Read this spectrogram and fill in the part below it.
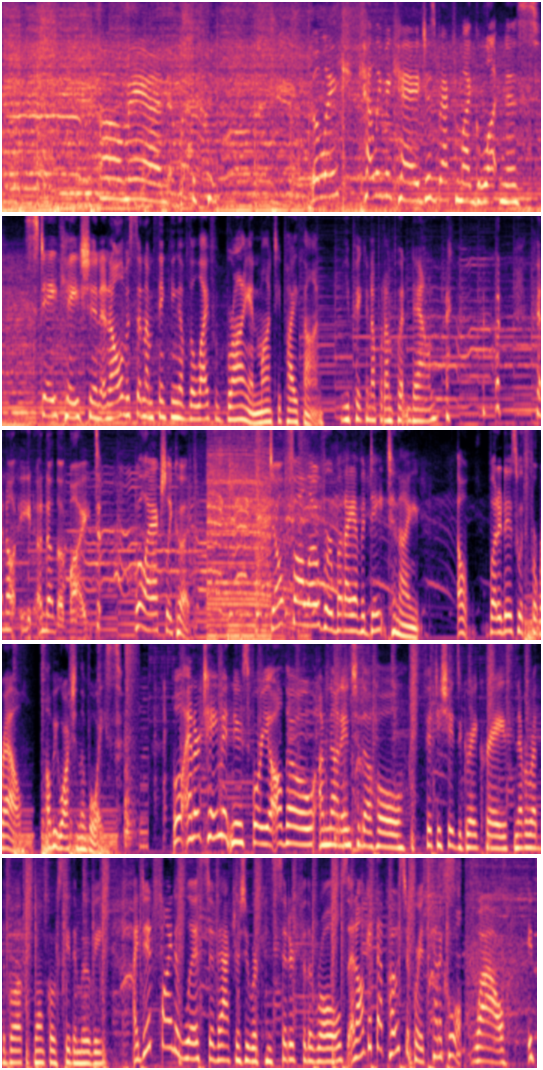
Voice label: US English On Air

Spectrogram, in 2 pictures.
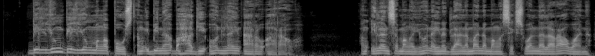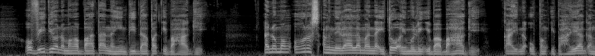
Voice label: Male Tagalog Voice

